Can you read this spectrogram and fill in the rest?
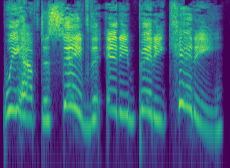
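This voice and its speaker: A woman voicing excitable, eager young cartoon rescue puppies in a storybook, with cute exclamations. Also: very high-pitched, normal speed, no echo, studio quality, voice pushed up, full character voice. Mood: gushing. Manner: exclaiming, baby-talk catchphrases.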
